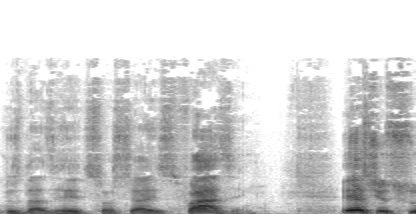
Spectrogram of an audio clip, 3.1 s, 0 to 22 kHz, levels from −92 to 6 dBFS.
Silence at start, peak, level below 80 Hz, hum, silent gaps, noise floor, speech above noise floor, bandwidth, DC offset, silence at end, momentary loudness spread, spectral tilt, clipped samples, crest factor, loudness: 0.05 s; 0 dBFS; -50 dBFS; none; none; -46 dBFS; 29 dB; 15.5 kHz; under 0.1%; 0 s; 15 LU; -4.5 dB/octave; under 0.1%; 18 dB; -17 LUFS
